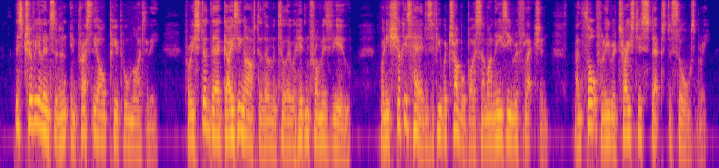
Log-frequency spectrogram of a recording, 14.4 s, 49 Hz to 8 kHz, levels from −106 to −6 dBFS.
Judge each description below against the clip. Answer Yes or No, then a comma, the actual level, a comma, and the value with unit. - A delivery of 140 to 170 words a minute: No, average, 180 wpm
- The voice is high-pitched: No, low, 120 Hz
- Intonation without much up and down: No, average, 4.3 semitones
